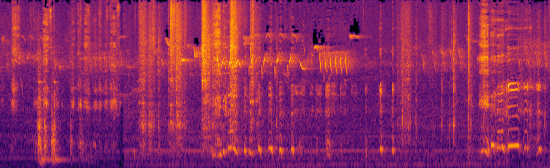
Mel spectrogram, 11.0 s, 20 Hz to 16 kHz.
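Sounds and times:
man sobbing and wailing: 0:09.6 - 0:11.0.

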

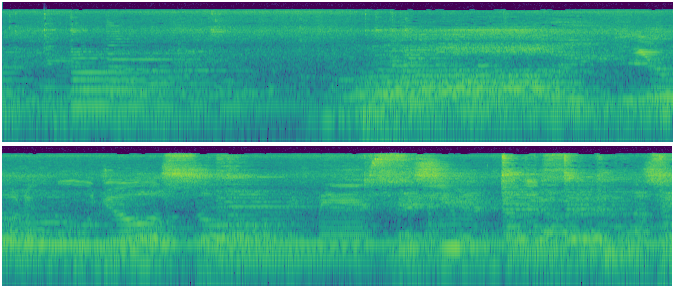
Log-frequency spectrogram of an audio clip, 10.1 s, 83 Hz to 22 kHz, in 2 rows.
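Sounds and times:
strummed acoustic guitars: 0:00.0 - 0:10.0
male voices singing in harmony: 0:02.5 - 0:10.0.

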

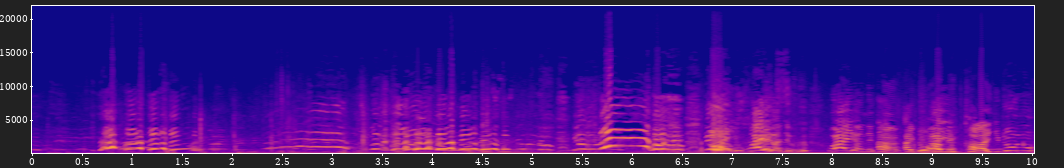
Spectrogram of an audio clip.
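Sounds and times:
woman wailing: 0:02.5 - 0:07.7.

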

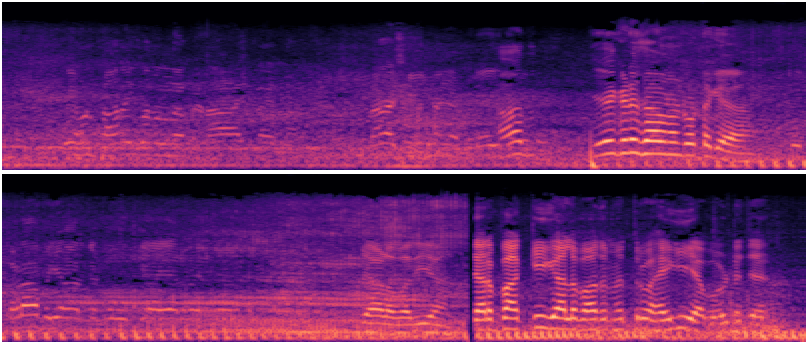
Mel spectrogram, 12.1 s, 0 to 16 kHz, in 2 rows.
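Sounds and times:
motorcycle engine idling: 0:04.8 - 0:12.0.

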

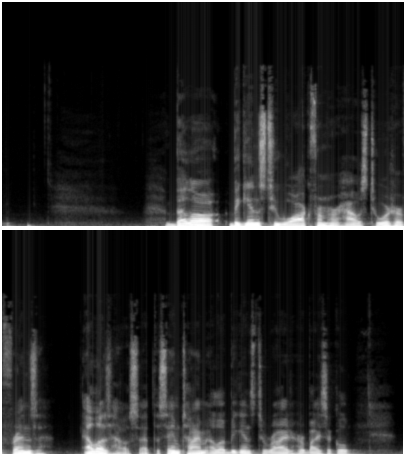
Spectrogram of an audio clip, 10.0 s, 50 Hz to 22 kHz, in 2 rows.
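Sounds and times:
person breathing out: 0:00.6 - 0:02.1, 0:09.4 - 0:10.0
short intake of breath: 0:09.4 - 0:10.0.

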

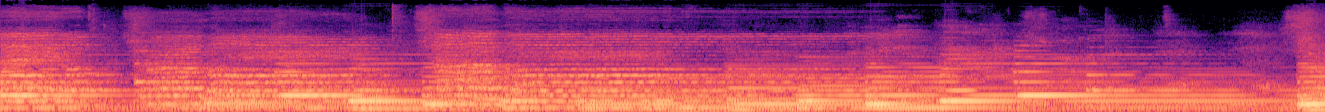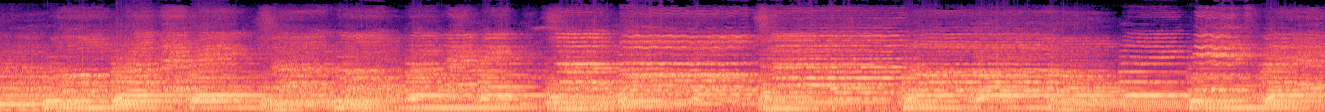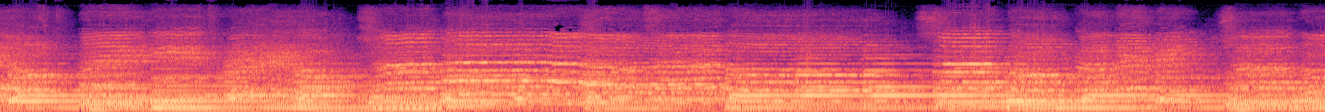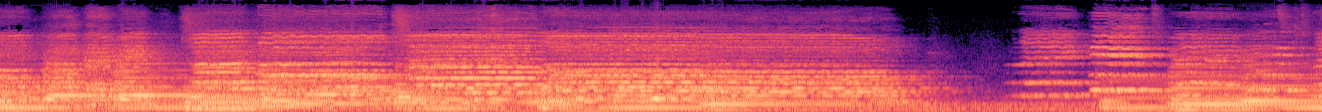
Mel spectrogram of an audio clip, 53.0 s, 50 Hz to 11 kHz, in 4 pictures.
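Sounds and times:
mixed choir singing in harmony: 0:00.0 - 0:10.9, 0:11.6 - 0:52.9.

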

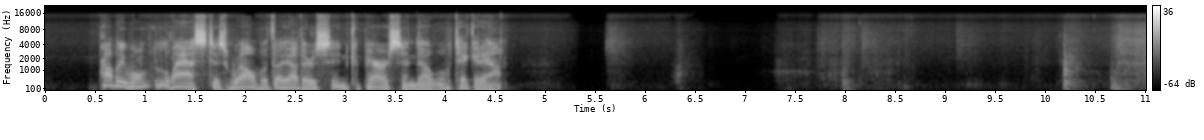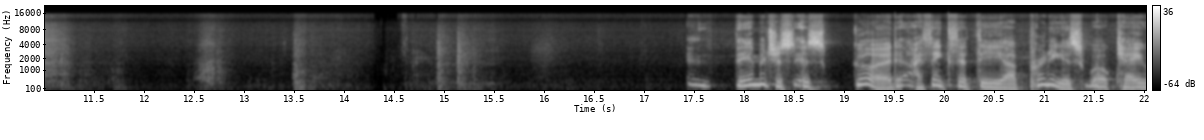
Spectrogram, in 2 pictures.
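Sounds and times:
photo prints knocking and rustling: 0:10.1 - 0:10.9.

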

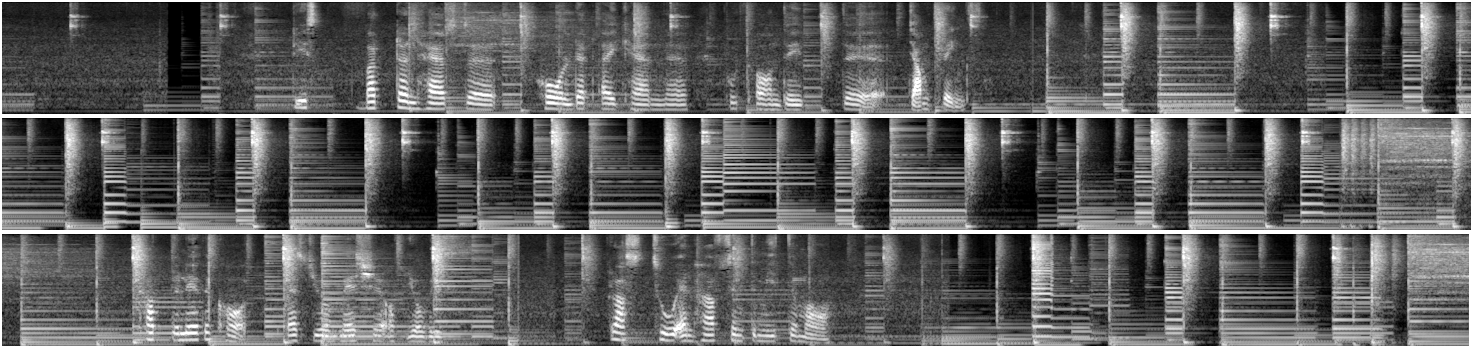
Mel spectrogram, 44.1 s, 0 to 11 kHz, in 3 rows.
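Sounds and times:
acoustic guitar tune: 0:00.0 - 0:44.0.

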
